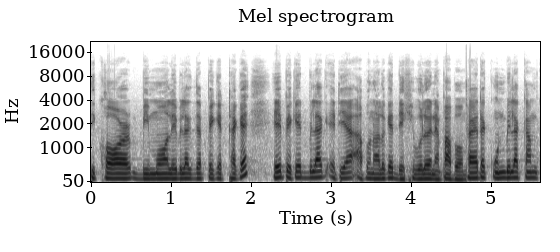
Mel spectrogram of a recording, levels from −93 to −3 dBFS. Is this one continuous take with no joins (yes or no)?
no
